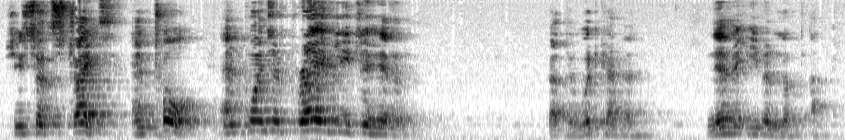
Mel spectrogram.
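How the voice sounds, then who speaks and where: A man reciting a storytelling poem in a dramatic, expressive and deliberate way, pausing between short phrases. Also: fairly high pitch. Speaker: reader of a poem. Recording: roomy, distant, dull lo-fi sound.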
